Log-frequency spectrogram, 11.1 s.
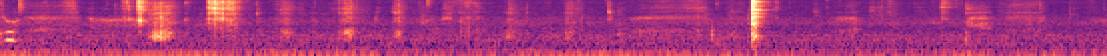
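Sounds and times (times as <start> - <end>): person chewing food: 0.9 - 9.6.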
